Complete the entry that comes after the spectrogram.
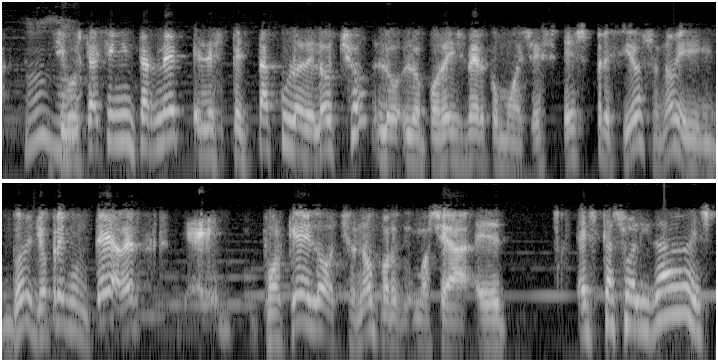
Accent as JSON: {"language": "Spanish", "region": "Galicia", "country": "Spain", "tie": "born or raised there", "said": "Bueno, y en Galicia, hablando de magia, ¿no? Que es mi tierra, ¿no?"}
